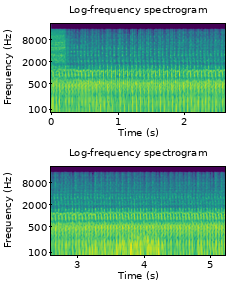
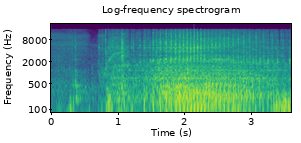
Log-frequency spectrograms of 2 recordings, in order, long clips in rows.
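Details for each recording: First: Atco lawnmower with Villiers Mach 3 two-stroke engine, warm, kickstarted without choke: steady, even idle with a crisp regular firing beat, no misfires; running normally. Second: Atco Balmoral Allett 20-inch lawnmower, bought as spares/repairs, with starting spray down the plug hole: catches and fires in quick, uneven beats, running only briefly before dying; owner suspects a fuel delivery issue.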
